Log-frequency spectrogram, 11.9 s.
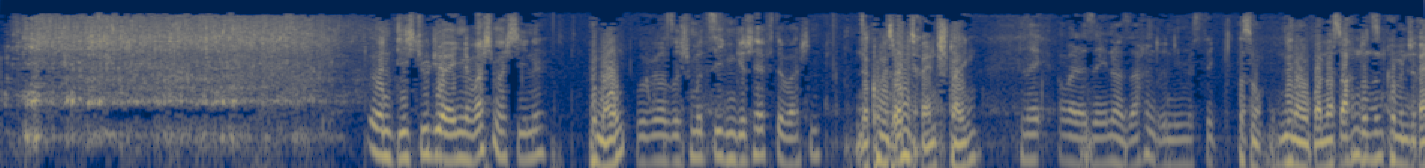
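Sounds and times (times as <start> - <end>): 
toilet flushing: 0.0 - 3.3
speech: 3.1 - 11.8.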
